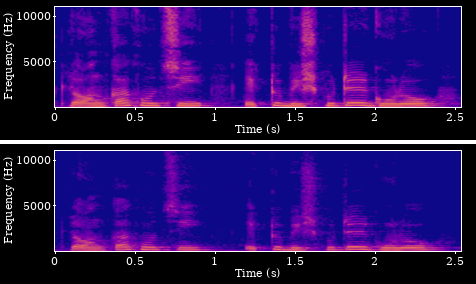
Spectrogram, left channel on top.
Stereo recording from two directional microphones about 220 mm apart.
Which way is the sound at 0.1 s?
40° left (ahead or behind).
